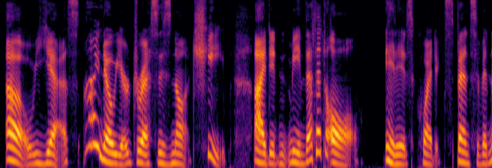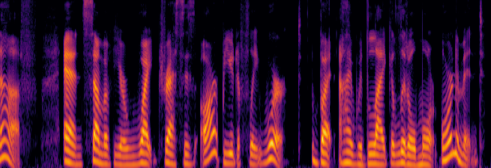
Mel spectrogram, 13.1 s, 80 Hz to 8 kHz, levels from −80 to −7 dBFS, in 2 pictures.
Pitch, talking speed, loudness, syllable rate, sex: 185 Hz, 170 wpm, -23 LUFS, 4.5 syllables/s, female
